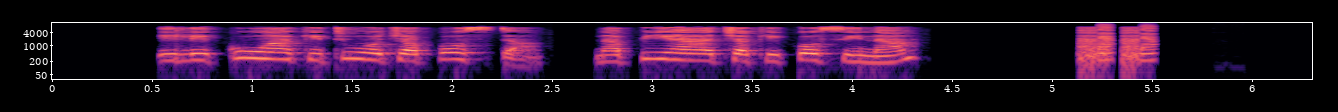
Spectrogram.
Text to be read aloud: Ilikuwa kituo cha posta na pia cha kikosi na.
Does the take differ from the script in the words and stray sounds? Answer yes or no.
yes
